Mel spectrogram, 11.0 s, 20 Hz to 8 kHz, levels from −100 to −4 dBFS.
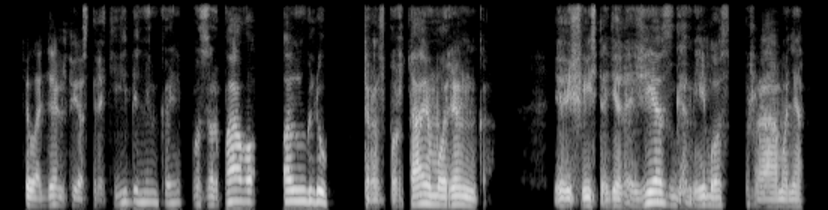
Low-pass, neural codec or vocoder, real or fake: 7.2 kHz; codec, 44.1 kHz, 7.8 kbps, Pupu-Codec; fake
